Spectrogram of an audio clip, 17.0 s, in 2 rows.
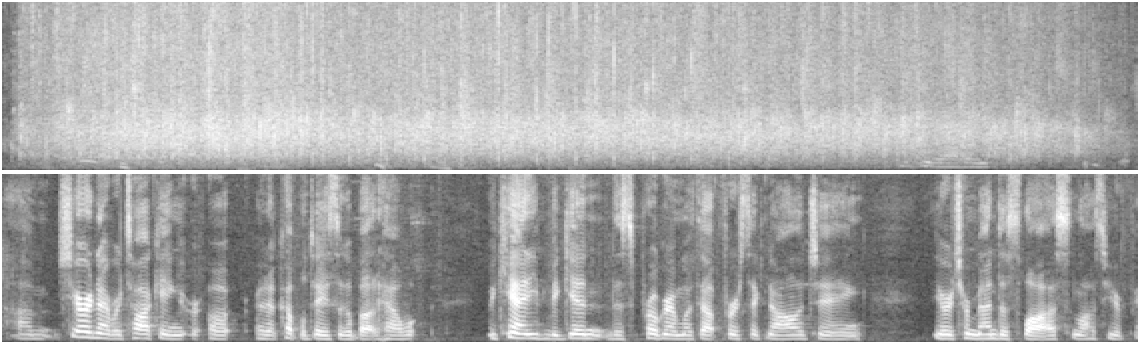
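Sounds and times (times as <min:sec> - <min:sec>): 
audience applause at the City Club of Cleveland welcoming a U.S. senator: 0:00.0 - 0:08.5
speech: 0:08.7 - 0:17.0.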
